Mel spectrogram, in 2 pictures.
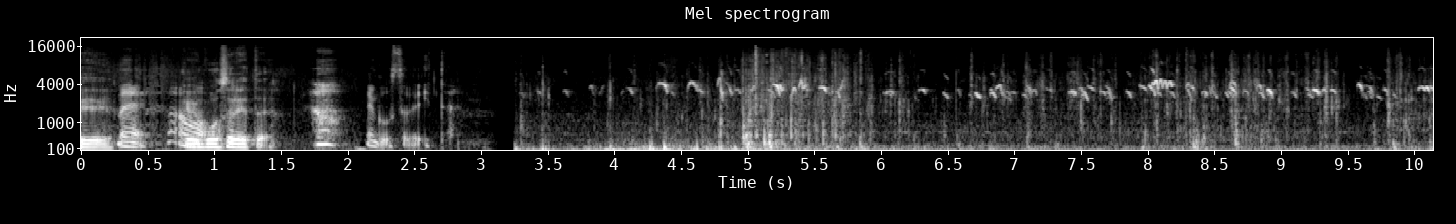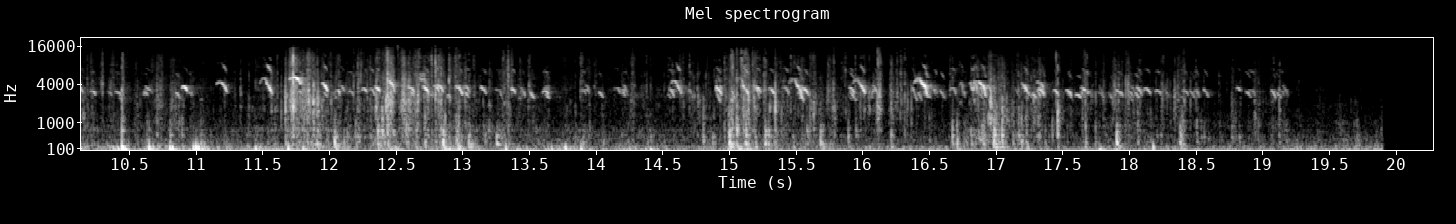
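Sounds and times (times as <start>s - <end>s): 
speech: 0.0s - 2.9s
many baby chicks peeping in a brooder box: 3.3s - 19.8s
rustling and scratching in a brooder box: 3.3s - 19.9s.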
